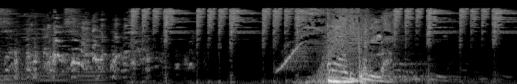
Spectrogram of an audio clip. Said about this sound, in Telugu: కోడి కోడి కోడి కోడి కోడి కోడి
